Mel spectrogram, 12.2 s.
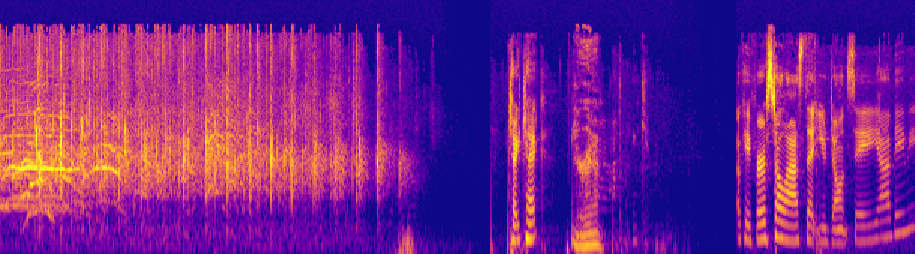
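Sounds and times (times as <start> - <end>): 
audience applause: 0.0 - 5.4
speech: 6.8 - 8.1, 9.9 - 12.1.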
